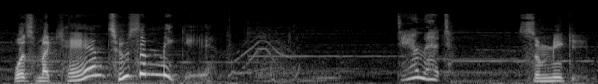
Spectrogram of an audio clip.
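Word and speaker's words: Tsumiki: Sumiki. The T is silent, Kneale. You gotta be shitting me.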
